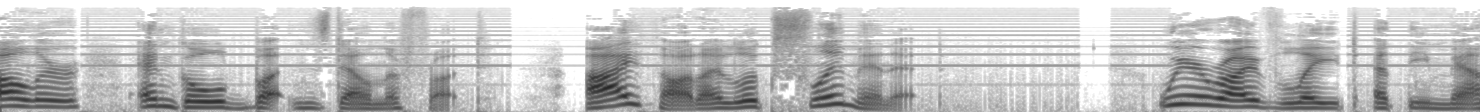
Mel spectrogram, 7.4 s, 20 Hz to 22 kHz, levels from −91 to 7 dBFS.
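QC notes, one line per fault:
Throughout: computer activity noise, a buzz pulsing near 1 kHz about 30 dB below speech, load changes shifting shared ground; spectrogram shows dense vertical striations.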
